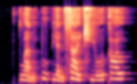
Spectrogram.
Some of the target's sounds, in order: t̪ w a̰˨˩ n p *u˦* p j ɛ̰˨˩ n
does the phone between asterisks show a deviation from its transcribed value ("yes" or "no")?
yes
